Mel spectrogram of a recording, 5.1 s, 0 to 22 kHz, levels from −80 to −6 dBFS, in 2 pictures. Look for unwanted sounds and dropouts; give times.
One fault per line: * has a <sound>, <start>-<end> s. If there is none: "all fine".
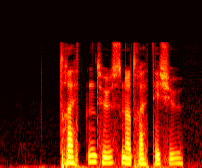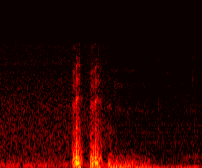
* has a laugh, 3.4-3.8 s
